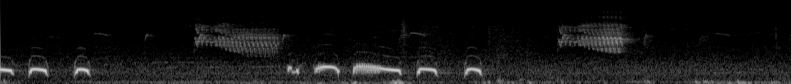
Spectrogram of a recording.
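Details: Decoy spotted dove giving its 'gáy gọi' calling coo in the clear 'giọng son' voice style, used to lure and stir wild doves: a run of short, hollow hooted notes, some paired, one drawn out longer, with two brief hissy bursts between phrases.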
